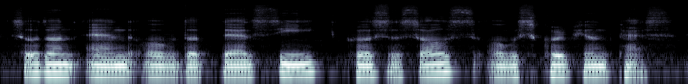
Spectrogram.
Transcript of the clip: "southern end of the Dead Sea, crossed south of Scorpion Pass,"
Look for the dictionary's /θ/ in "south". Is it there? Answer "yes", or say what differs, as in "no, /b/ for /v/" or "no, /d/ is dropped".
no, /s/ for /θ/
